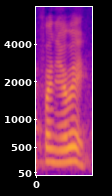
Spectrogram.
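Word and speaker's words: Fañabé: Or Not Fanabi. no, not Fanabi, because as you say, once you learn how to pronounce each letter, Mm-hmm. and Enya is just think of the singer Enya, which is what I always did.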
